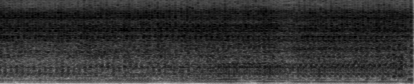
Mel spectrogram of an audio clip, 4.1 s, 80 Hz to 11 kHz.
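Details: 1968 Evinrude 6 hp two-stroke outboard, restored, running on the stand after starting, throttle just above the timing mark: steady, bright buzzing run at one speed with no misses or stumbles; running healthy.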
